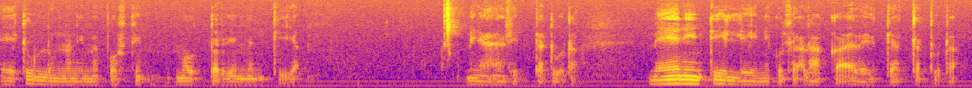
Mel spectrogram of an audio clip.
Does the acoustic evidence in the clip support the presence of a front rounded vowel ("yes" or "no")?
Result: no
